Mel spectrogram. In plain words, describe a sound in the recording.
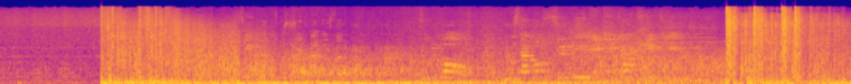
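Heavy naval guns fire with loud booming blasts.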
